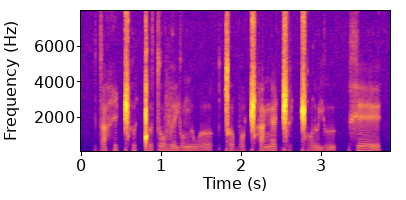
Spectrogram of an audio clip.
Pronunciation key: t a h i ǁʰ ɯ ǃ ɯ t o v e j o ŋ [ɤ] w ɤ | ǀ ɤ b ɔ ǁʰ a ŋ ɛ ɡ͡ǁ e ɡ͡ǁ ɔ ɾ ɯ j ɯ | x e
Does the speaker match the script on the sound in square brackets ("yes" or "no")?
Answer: no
